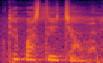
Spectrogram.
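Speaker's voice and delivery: whispered repeat of "Dia pasti jawab"; whispered echo. Shown as a demonstration. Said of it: "repeat, whispered".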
